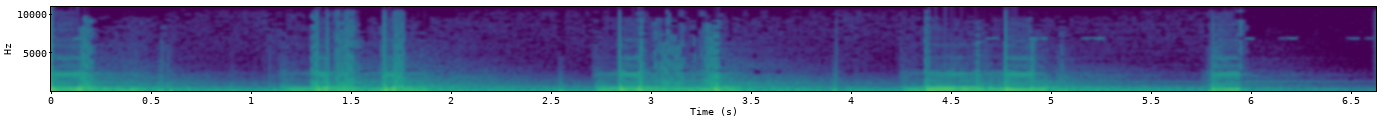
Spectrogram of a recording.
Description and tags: just some disturbance rhythmic noisetaken from vectrave an experimental virtual synthesizer by JackDarkthe sound was heavily processed with distorsion and reverb[part of a pack called iLLCommunications]
digital, distorsion, fx, tlc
